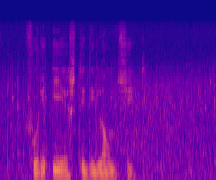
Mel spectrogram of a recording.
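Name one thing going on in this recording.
A man shouts out loudly, as if calling upward.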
